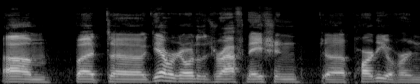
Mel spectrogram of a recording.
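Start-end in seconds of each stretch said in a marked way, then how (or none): none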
